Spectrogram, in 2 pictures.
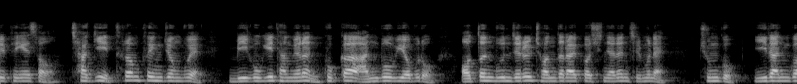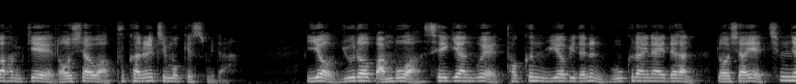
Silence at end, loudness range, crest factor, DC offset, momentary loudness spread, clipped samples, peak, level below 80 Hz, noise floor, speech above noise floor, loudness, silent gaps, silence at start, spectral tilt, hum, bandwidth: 0 s; 2 LU; 18 dB; under 0.1%; 9 LU; under 0.1%; -6 dBFS; -62 dBFS; -64 dBFS; 41 dB; -23 LUFS; none; 0 s; -3.5 dB/octave; none; 7.6 kHz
